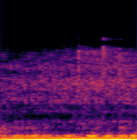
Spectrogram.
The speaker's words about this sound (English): Everyone can hear this fan that you're talking about. Like it's literally in the background. Like sounds loud. yeah, it's this amazing microphone that I have that allows me to um, to have a humongous fan blowing my face.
